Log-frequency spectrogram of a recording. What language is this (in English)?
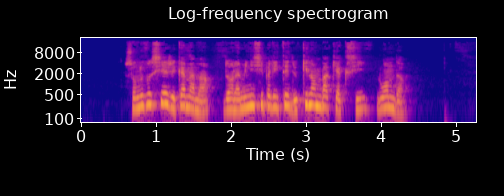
French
